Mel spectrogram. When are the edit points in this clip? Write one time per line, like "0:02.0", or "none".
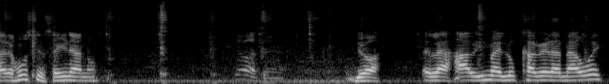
none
